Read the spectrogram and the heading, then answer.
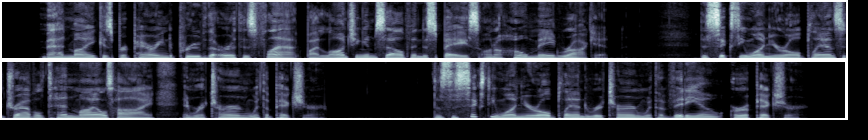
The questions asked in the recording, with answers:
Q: Does the 61-year-old plan to return with a video or a picture?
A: The 61-year-old plans to return with a picture.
